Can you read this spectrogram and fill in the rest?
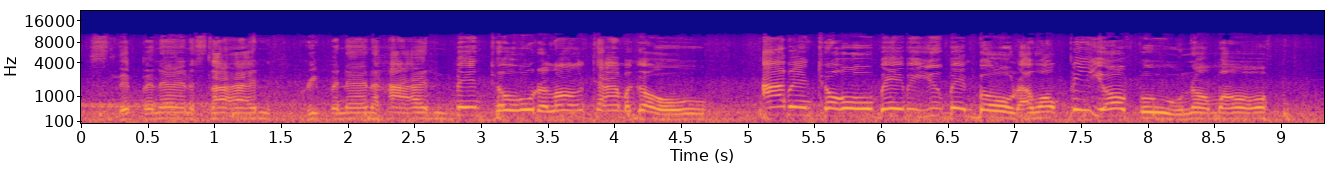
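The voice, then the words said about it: Imitates another person's singing voice. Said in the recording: “my Little Richard imitation”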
